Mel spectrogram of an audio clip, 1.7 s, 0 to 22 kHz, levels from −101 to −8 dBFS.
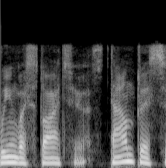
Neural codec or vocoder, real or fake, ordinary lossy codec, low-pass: codec, 16 kHz, 4 kbps, FreqCodec, larger model; fake; Opus, 64 kbps; 7.2 kHz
